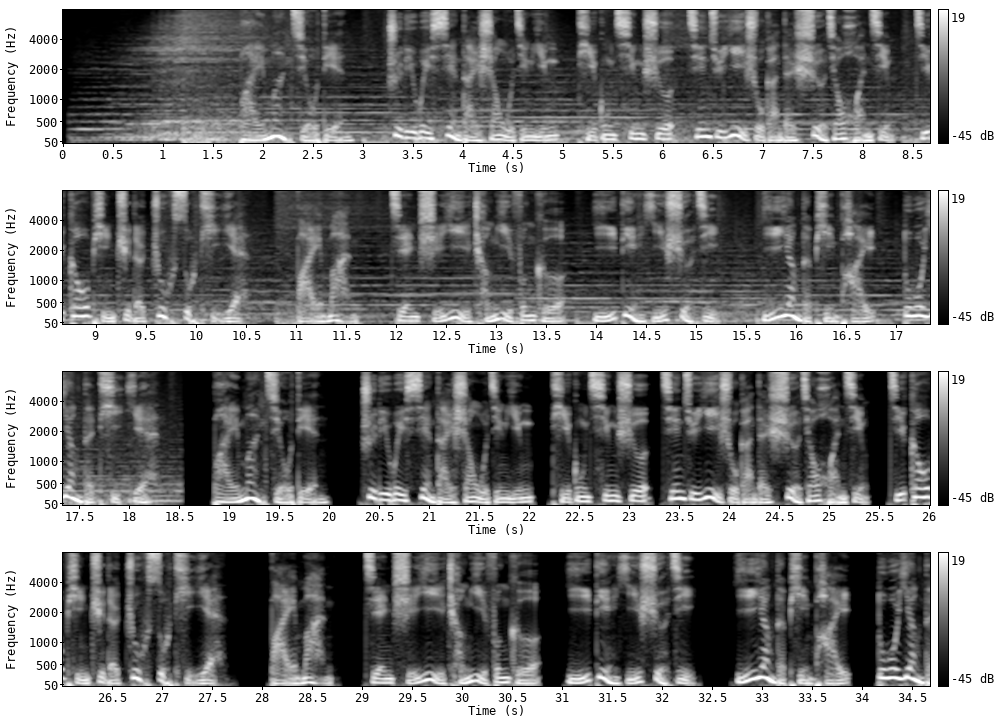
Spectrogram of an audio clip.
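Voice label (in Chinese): 广告温暖时尚; 柏曼酒店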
